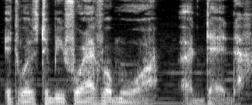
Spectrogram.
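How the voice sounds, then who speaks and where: A man narrating scripted stories as host, in a theatrical, measured and formal manner. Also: deep voice, animated, a little mellow, soft background music. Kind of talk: dramatic scripted horror storytelling.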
